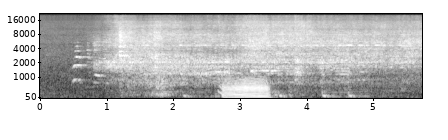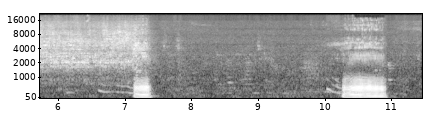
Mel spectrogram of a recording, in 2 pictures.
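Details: Female French bulldog asleep, snoring loudly: three buzzing, vibrating bursts over steady noisy breathing.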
